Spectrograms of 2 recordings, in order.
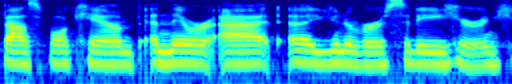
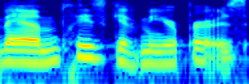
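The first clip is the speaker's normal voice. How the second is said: ordinary talk, nothing marked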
